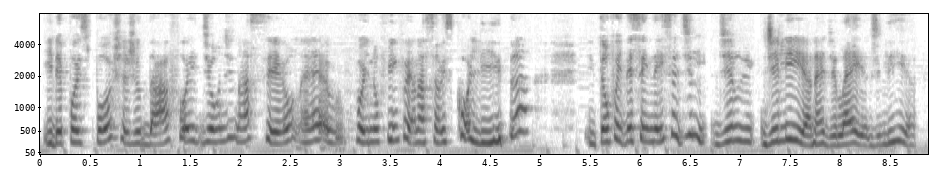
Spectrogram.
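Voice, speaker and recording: A woman's voice: high-pitched, moderate pace, darkish tone. A woman in her thirties, chatting casually as a podcast guest, laughing often and filling her talk with fillers. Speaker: podcast guest, book club member. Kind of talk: casual chat about a book.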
